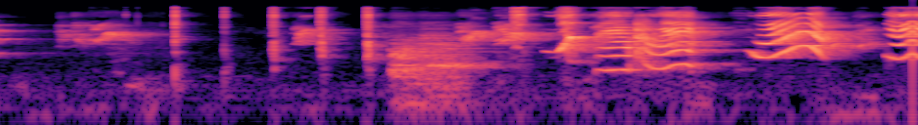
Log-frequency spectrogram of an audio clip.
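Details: Indian ringneck parrot talking, said to say "mummy": short clicks and faint chirps, a breathy burst, then a string of high, wavy, harmonic squeaks rising and falling like spoken words.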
